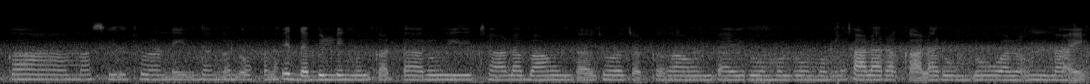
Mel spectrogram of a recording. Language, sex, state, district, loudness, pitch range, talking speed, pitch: Telugu, male, Andhra Pradesh, Guntur, -31 LUFS, 205-220 Hz, 125 wpm, 210 Hz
